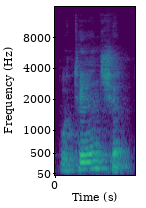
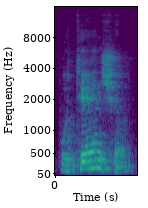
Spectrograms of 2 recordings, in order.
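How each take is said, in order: No difference in how they are said.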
